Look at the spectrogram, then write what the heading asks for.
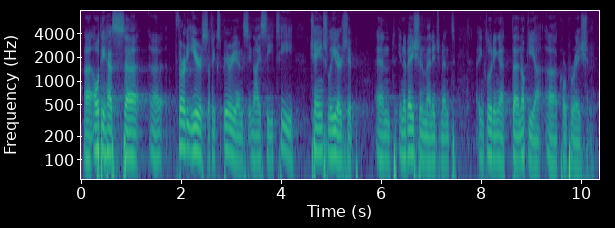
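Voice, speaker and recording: A man from Finland delivers welcome remarks at a conference, halting often with fillers and restarts. His voice sits a little low. The sound carries the long reverb of a big hall. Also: fairly even intonation, a little mellow. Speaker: diplomat giving welcome remarks.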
